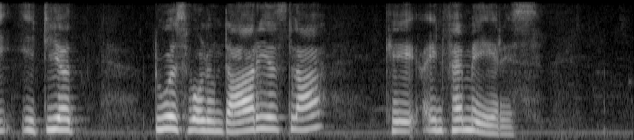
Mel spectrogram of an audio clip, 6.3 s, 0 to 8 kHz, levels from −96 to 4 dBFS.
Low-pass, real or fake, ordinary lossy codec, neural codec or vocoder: 7.2 kHz; real; AAC, 48 kbps; none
